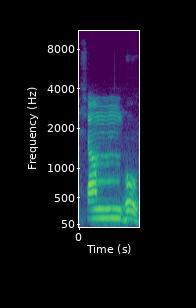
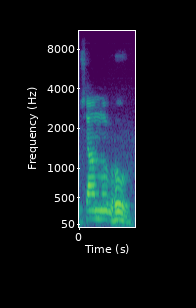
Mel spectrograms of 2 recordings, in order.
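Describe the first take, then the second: First: शंभु stretched very slowly, bindu as m; very slow teaching शंभु; drawn-out शंभु. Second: Said in the usual way. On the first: Shown as a demonstration. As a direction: hold शंभु long to show the m sound. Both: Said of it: "उसी बिंदी को म पढ़ते हैं".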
